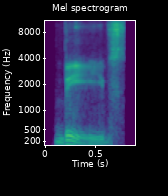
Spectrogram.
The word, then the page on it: beeves: British English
